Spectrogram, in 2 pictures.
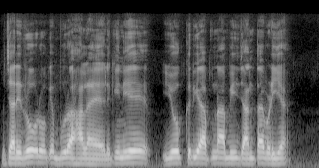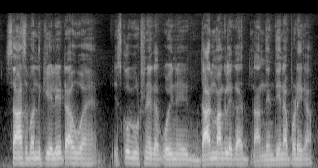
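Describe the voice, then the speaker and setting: Male storyteller, comic folk tale, conversational, mid-pitched voice. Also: flat delivery, moderate pace, warm tone. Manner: loose, conversational retelling.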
